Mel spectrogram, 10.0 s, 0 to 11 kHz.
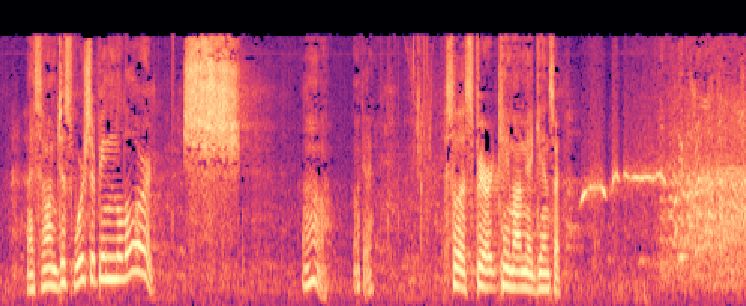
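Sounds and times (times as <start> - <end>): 
speech: 0.4 - 2.7, 4.0 - 5.2, 6.0 - 7.7
person whistling a song: 7.8 - 8.9
laughter: 8.6 - 9.9.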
